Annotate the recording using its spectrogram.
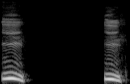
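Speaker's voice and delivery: brief, separate repeats of ई; short ई. Shown as a demonstration. Teacher repeating the short vowel for children, short ई. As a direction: say ई short, pausing between each. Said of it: "किस रूप में".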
